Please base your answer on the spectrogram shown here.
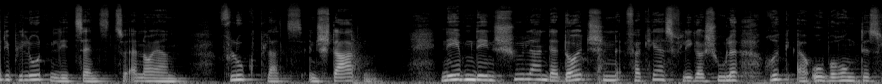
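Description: Grave, slow-spoken haunted woman pilot. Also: on the low side, a little mellow, a little hiss or hum. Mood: terse, sombre. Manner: deliberate, fragmentary, incantatory phrasing with repeated lines. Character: dead pioneering German woman pilot, bitter, haunted, grave. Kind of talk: poetic radio play monologue.

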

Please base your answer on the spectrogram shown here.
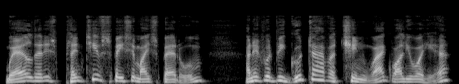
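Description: An old city witch acted out by a male narrator in a storybook, chatty, knowing and motherly. The voice sits well above a man's usual pitch and swoops widely. It teases briskly, with a slightly husky edge. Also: big pitch swings, fairly bright tone, no room sound, studio quality, heavily acted. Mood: satisfied, friendly. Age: older. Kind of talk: audiobook character voice.

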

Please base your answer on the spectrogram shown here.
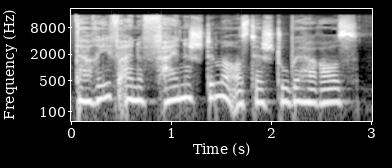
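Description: Casting: female fairy-tale narrator, lowish, breathy, hushed storybook delivery for a radio play. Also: takes it slowly. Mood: hushed, narrating. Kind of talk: storybook reading in a radio drama.

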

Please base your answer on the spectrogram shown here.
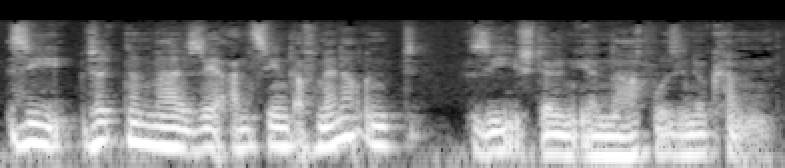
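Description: Smug betrayed husband, radio play, low gravelly voice, mild and pedantic. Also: male voice, mellow, full character voice. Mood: resigned, earnest. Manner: deliberate, pedantic, circuitous. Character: mild, evasive betrayed husband confessing, smugly clever. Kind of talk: German radio drama acting.

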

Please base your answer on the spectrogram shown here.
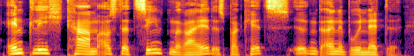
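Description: A man's voice: medium pitch, animated, a little slow, creaky, no room sound, studio quality. A man narrating a literary radio drama as a dramatic storyteller.

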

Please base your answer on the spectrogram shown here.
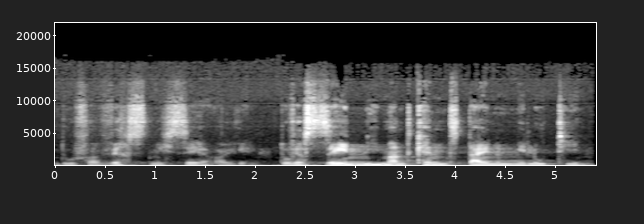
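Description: An actor playing a dignified, sceptical bishop in a German radio drama, admonishing in a measured way. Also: male voice, deep voice. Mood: reproachful, sceptical. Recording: long reverberant hall.

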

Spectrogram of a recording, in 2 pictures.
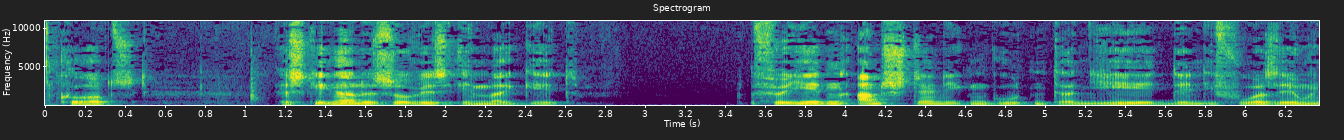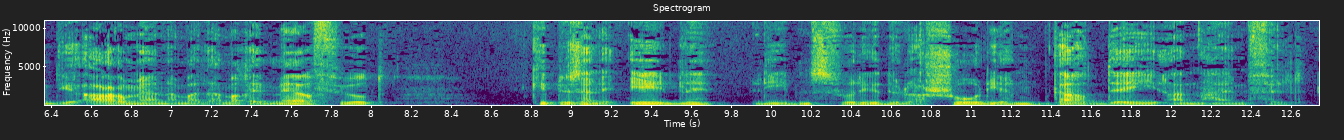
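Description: An actor playing an urbane, cynical listener in a German radio play, arguing formally and with irony. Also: male voice, a bass voice, big pitch swings, normal speed, vocal fry, warm tone, slightly rough, full character voice. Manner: ironic, formal, argumentative. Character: cynical, urbane male listener, provocative, argumentative sceptic. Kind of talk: German radio play dialogue, literary debate.

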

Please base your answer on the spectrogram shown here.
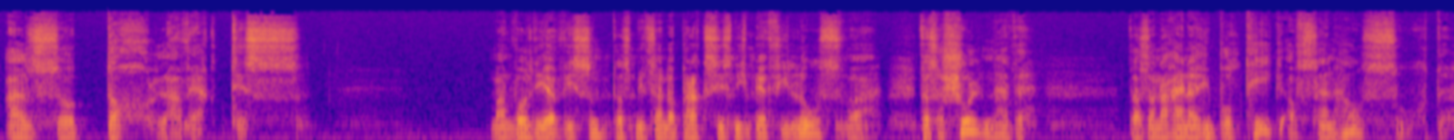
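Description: A man playing an ailing, dogged police inspector in his fifties in a radio crime drama, weary and blunt, with a husky voice. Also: low-pitched, very animated, unhurried, full character voice. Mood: pensive narration. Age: 50s. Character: ailing, dogged French village police inspector, fifty-five. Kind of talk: German radio crime drama acting and first-person narration.

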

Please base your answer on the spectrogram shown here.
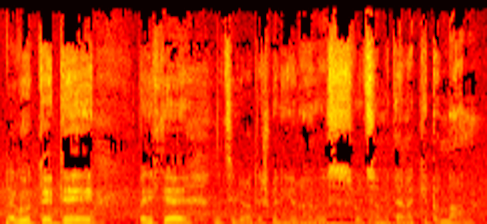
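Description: An actor playing a wry, world-weary private detective in a noir radio play, with a dry, sardonic delivery. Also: male voice, sits low, normal speed, noisy background. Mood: probing, casual. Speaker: narrator and lead of a crime radio play. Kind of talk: first-person noir radio drama narration.

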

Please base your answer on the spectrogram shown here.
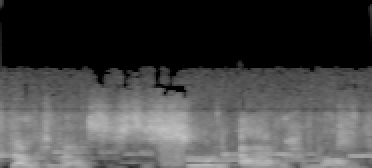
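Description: A woman's voice: fairly high pitch, a little slow, music in the background, close to an everyday voice. An actress playing a smitten, chatty shop lady in a radio comedy, gushing, giggly, flustered and repeating herself. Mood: dreamy, gushing. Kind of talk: radio play comedy acting.

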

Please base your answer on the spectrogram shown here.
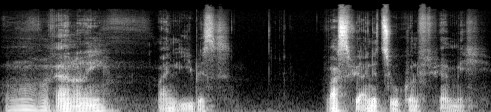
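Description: A tender, secretive lover in a radio drama. His very low, gravelly voice is husky and measured, with lively swings in intonation as he indulges his beloved. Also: exaggerated voice. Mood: tender, wistful. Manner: measured, indulgent, murmuring agreement. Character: indulgent, well-travelled male lover Charles, tender and secretive. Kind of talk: German radio play acting.

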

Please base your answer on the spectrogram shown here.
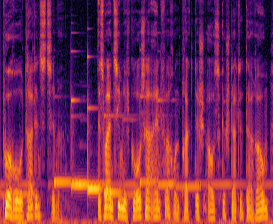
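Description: An actor narrating a detective radio play as a composed storyteller, in a measured, precise literary style. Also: male voice, mid-range voice, fairly even intonation, creaky, over loud music. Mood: composed, descriptive.

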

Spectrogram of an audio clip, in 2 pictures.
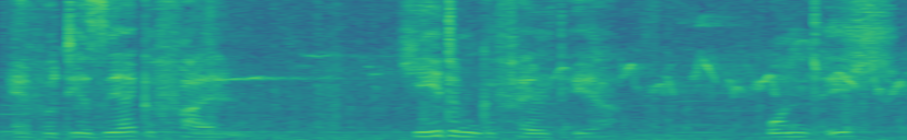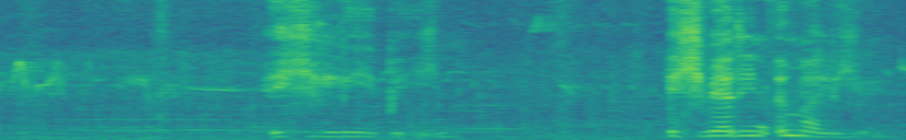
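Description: High-voiced, lovestruck young girl. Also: fairly even intonation, slow, long pauses, over music. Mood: dreamy, adoring. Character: graceful young girl, dreamy, lovestruck, playful sister. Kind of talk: German radio play acting.

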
